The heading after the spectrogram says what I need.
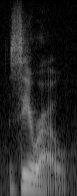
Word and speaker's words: zero: zero. 한국식으로는 보통 E를 E로 읽고 O를 그냥 O 이렇게 읽어서 제로라고 쓰고 읽는 경우가 많은데요. 실제 미국식 영어 발음은 이렇게 읽습니다. 따라해보세요.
